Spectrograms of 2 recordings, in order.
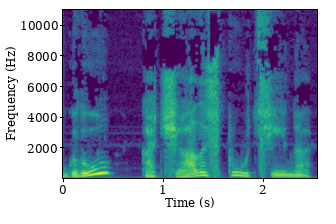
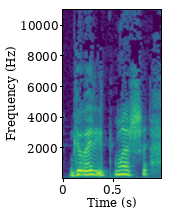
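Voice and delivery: ordinary delivery

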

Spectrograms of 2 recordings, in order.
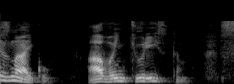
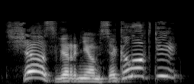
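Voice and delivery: high, loud, confident rallying; rally your friend with full assurance; raised, can-do voice; 10 semitones higher, 7 dB louder than usual. A narrator's reading. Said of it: "сказал Незнайка уверенно".

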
